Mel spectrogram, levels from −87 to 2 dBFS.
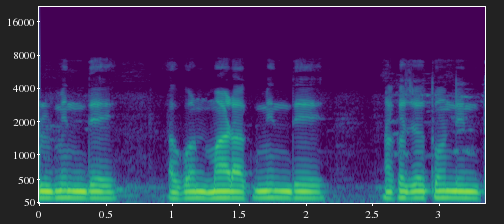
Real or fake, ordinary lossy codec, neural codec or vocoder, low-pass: real; none; none; none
